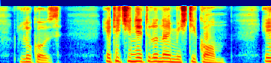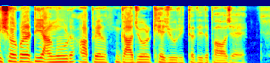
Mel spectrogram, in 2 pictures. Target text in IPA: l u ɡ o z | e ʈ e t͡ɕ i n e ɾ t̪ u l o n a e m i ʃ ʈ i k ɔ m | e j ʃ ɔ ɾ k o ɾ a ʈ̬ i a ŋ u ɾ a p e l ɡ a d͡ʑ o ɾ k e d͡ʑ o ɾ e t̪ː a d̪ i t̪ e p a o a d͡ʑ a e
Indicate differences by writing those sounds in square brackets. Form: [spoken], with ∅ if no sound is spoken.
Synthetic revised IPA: l u [k] o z | e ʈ [i] t͡ɕ i n e ɾ t̪ u l o n a e m i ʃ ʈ i k ɔ m | e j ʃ ɔ ɾ k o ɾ a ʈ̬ i a ŋ u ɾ a p e l ɡ a d͡ʑ o ɾ [kʰ] e d͡ʑ [u] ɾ [i] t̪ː a d̪ i t̪ e p a o a d͡ʑ a e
